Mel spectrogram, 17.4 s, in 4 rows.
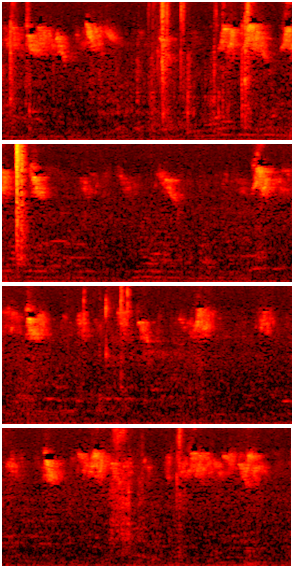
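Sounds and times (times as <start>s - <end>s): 
birds chirping and twittering: 0.0s - 17.3s
low murmuring tones: 0.0s - 17.3s
sharp clicks: 4.5s - 4.9s.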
